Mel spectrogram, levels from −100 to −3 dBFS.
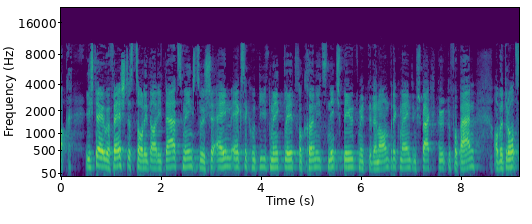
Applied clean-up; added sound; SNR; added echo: neural mask model Resemble Enhance denoiser.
